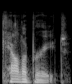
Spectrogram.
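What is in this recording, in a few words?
"calibrate", English, British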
